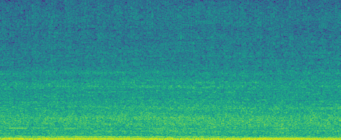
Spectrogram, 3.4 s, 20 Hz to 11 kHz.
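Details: TD42 diesel Nissan Patrol, freshly built with an F66 turbo and 11 mm boost-compensated pump, on the dyno. Steady, deep diesel idle with an even low rumble and faint clatter, no misses or knocks. Normal diesel idle.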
